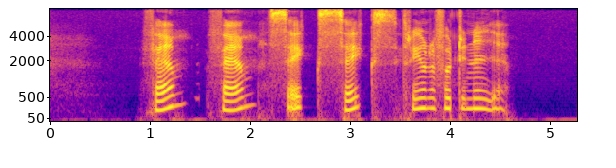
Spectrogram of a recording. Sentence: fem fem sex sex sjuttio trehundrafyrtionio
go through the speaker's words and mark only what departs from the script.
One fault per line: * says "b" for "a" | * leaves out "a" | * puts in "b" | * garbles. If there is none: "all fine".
* leaves out "sjuttio"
